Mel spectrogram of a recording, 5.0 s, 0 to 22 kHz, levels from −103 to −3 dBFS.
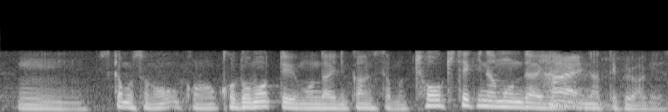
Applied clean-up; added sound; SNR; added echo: none; none; none; none.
